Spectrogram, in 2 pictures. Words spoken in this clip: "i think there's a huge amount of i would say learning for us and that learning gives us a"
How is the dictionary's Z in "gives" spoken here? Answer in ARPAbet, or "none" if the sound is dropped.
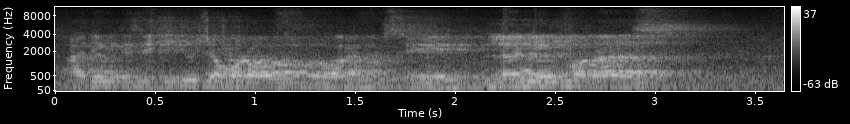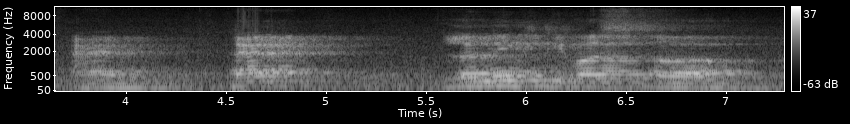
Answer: none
